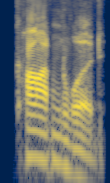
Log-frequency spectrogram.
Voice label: "cottonwood", American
